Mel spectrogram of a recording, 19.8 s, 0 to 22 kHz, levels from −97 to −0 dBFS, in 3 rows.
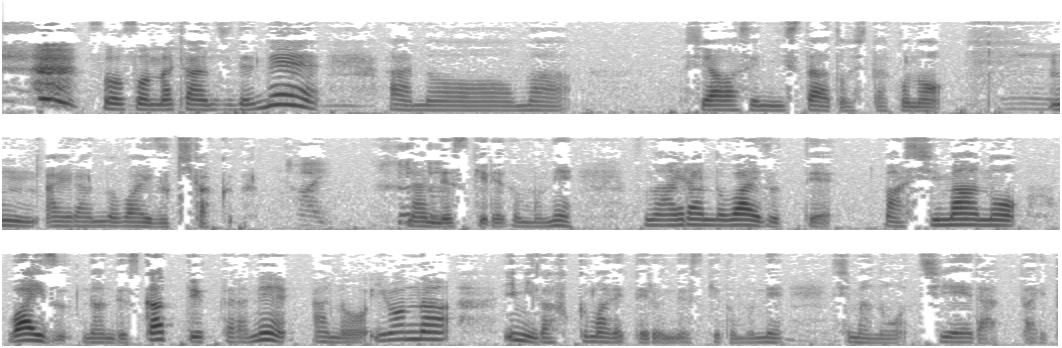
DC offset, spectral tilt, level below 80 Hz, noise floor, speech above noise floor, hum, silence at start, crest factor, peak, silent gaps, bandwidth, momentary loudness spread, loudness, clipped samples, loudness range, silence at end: under 0.1%; -3.5 dB/octave; -60 dBFS; -57 dBFS; 23 dB; none; 0 s; 24 dB; -12 dBFS; none; 10.5 kHz; 16 LU; -34 LUFS; under 0.1%; 8 LU; 0.1 s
